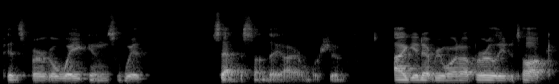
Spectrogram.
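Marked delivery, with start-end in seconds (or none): 2.1-3.5 eerie whisper, much lower. Shown as a demonstration. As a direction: breathe the title like a secret. Title repeated in a whisper.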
